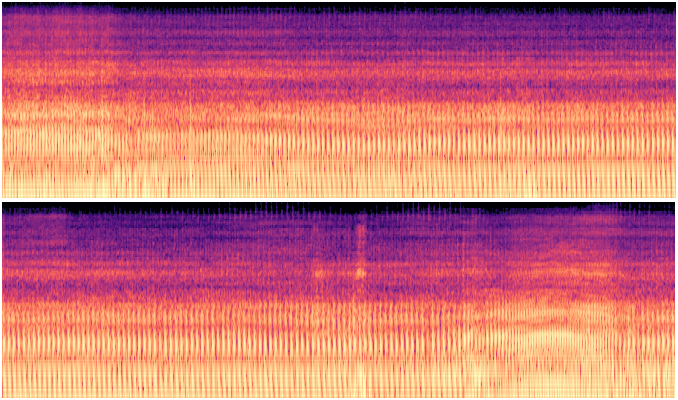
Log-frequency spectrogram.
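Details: Kawasaki engine at idle: fast, light ticking rides over an uneven idle and follows engine speed; owner says the valves are just noisy, sounding almost like an exhaust leak but not one.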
